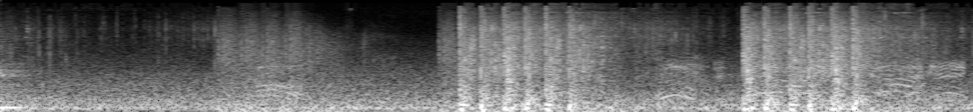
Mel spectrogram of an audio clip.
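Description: Bursts of rapid enemy gunfire in Black Mesa, two sharp clusters of shots over a rumbling background, fairly faint and slightly distant.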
